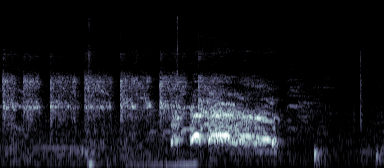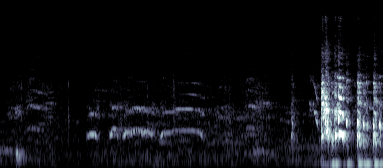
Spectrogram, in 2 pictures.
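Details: Crowing of a wild junglefowl rooster: a rough crow early on, softer distant calls in the middle, and a loud abrupt crow cut off at the end.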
